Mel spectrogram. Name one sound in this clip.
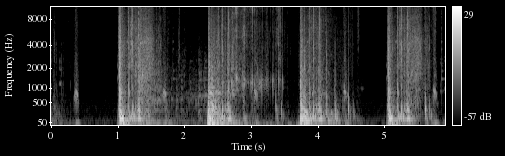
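A heavy axe strikes and smashes something again and again.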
